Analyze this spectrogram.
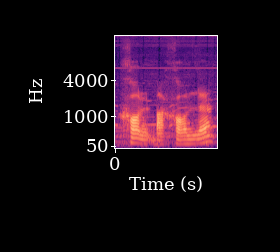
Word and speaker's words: xol baxol: Tanto che la stessa scritta xol baxol, che in realtà si pronuncia hol ba h significa in wall of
